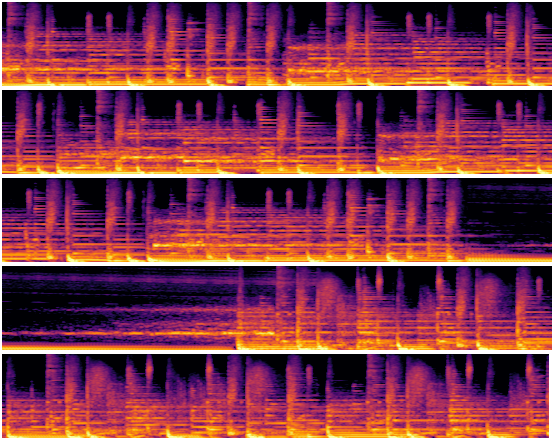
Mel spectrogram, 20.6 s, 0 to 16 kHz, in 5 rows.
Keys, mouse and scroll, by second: 1.1 g, 6.8 click, 10.7 click, 14.5 click, 15.7 g.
